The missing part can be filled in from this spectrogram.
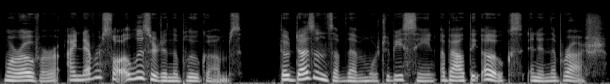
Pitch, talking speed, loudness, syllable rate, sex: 190 Hz, 245 wpm, -19 LUFS, 5.8 syllables/s, female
